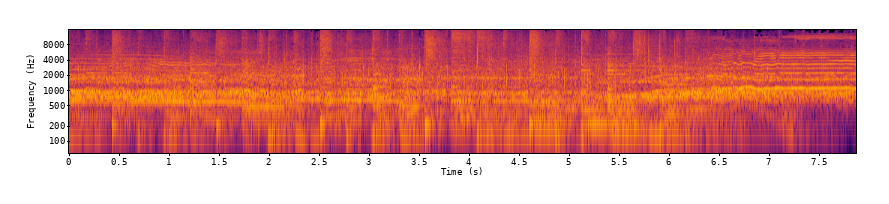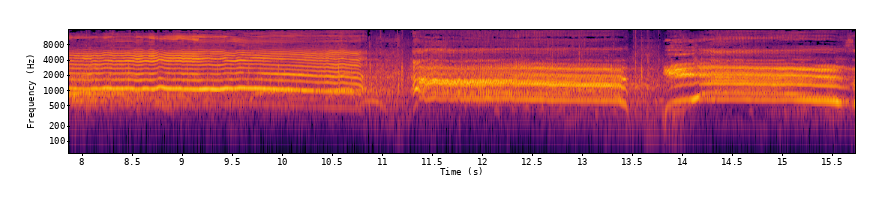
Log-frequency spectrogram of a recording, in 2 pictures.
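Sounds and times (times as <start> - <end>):
live comedy show audience cheering and clapping: 0.0 - 15.6.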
